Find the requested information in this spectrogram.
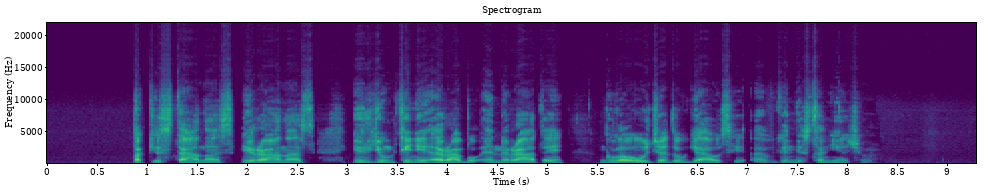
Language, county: Lithuanian, Kaunas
